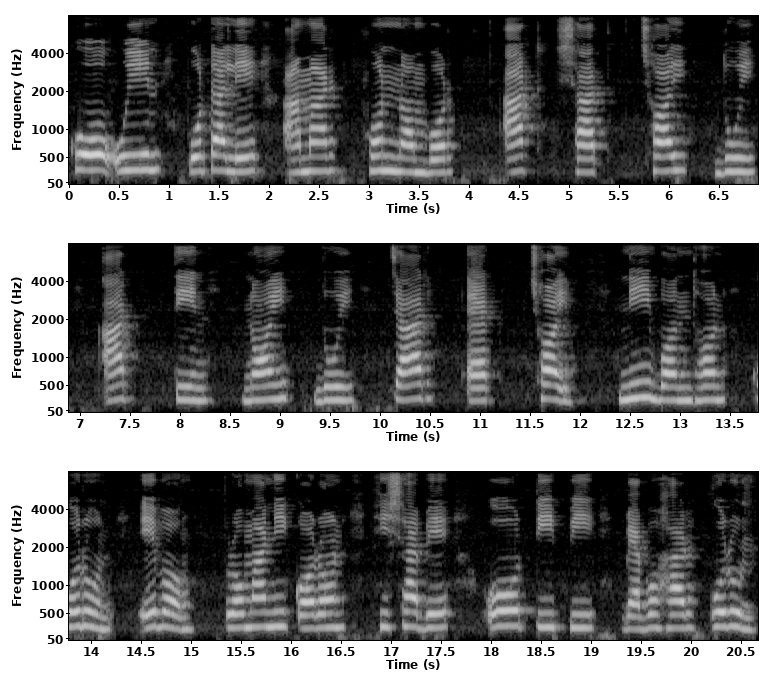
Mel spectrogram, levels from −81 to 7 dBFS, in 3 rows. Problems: background sounds at intervals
